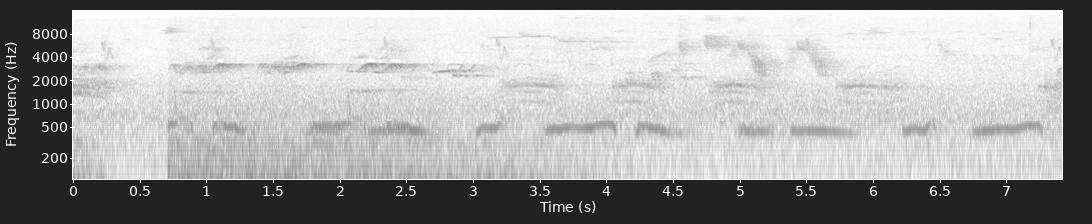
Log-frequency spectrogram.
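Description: Park birdsong: a short low call repeated about twice a second, with higher chirps and quick whistled sweeps over it.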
